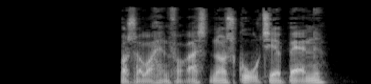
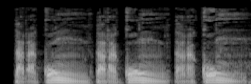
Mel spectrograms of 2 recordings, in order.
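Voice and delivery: lower, rhythmic gallop sound; galloping chant; 4 semitones lower than usual. A narrator's reading. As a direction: drum out the hoofbeats.

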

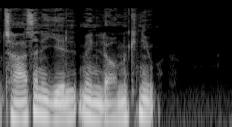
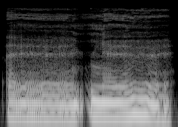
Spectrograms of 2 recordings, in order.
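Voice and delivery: dazed hesitation. A narrator's reading. Leo answers girl after his fall, dazed. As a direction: drag out each sound, unsure.

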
